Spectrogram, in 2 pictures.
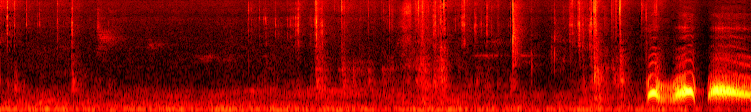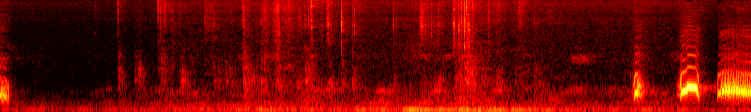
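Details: Spotted dove hen calling to stimulate males. Two brief three-note coo phrases, each ending in a longer falling note, are spaced far apart over a steady low hum.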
